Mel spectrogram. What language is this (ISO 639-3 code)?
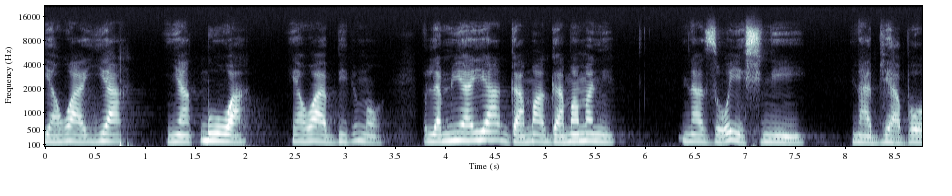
ala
